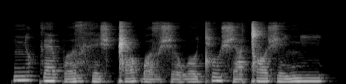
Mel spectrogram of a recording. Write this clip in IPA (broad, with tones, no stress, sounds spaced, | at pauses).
ɲ ɔ˦ k ɾ ɛ˧ p ɤ˨˦ z x e˧ ʃ ǁ ɔ˨˦ ɓ ɔ˨ z ʃ ɤ˨ w o˨ cʰ u˦ ʃ a˧ ǀ ɔ˦ ʃ e˦ ɲ i˦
